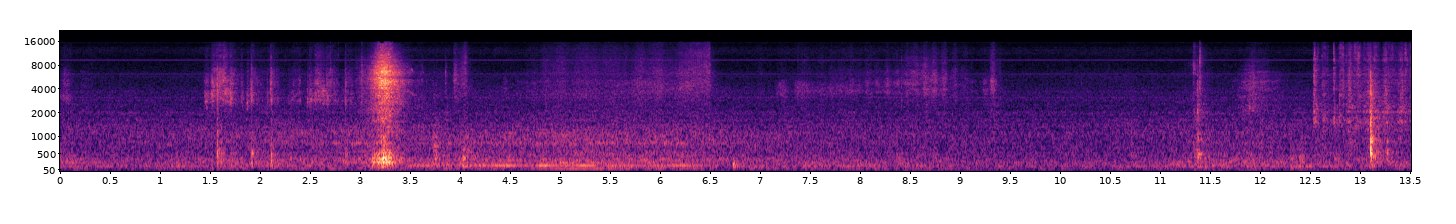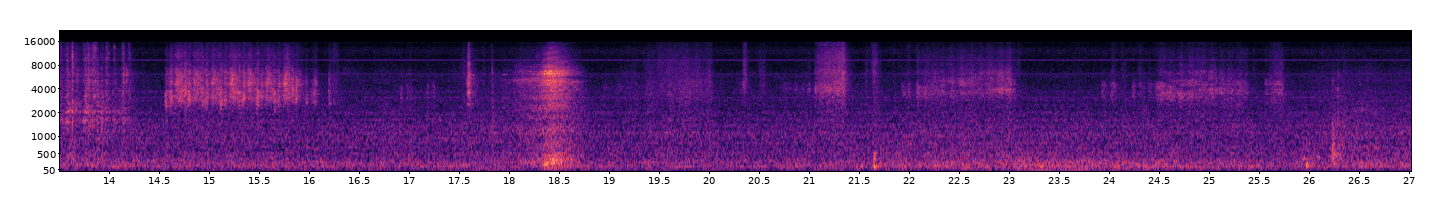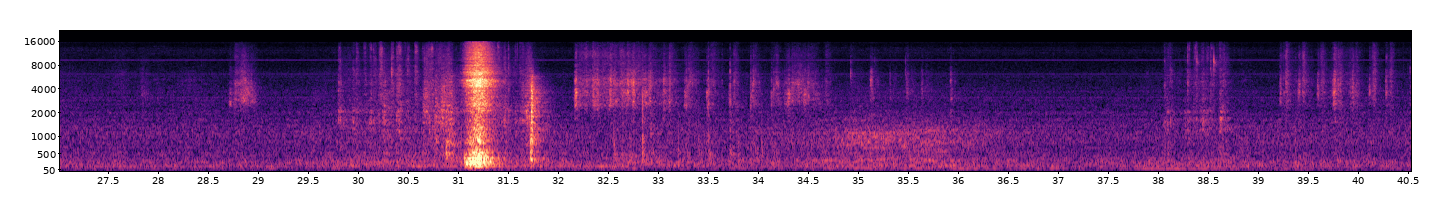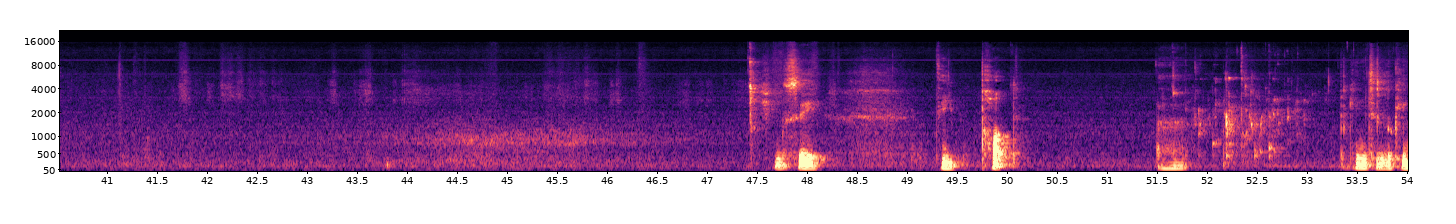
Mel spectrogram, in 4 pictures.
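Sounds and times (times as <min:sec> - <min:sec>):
brush scratching on palette: 0:01.4 - 0:09.5, 0:12.5 - 0:17.7, 0:19.0 - 0:23.2, 0:23.9 - 0:25.9, 0:29.8 - 0:36.1, 0:38.0 - 0:40.6, 0:41.6 - 0:47.4
brush and paper rustles: 0:12.5 - 0:17.8, 0:29.8 - 0:35.8.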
